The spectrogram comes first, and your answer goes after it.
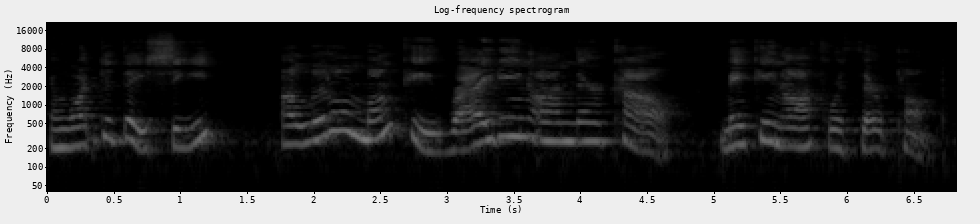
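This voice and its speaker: An older woman with an American accent reads a picture book aloud to children in a grandmotherly way, pausing to put questions to her young listeners. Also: on the high side, lively intonation, warm tone. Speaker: children's story reader. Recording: roomy, echoing indoor sound.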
